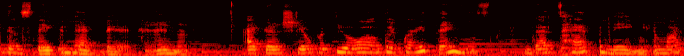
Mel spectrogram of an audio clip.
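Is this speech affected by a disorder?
Yes: traumatic brain injury; affecting movement and speech.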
